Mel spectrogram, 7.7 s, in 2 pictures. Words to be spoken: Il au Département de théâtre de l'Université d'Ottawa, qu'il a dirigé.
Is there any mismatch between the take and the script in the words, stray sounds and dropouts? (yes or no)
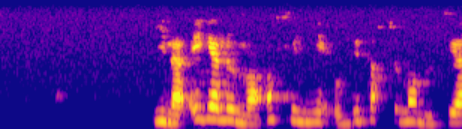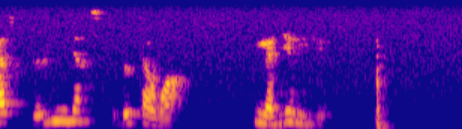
yes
